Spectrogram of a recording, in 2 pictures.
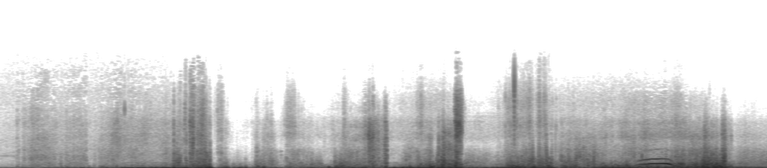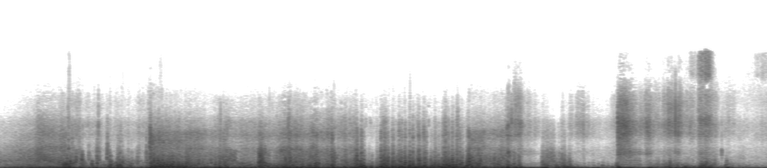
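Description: Loud wind buffeting the action camera's microphone while a snowboard slides and carves through deep powder snow, a continuous rush broken by short scrapes.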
